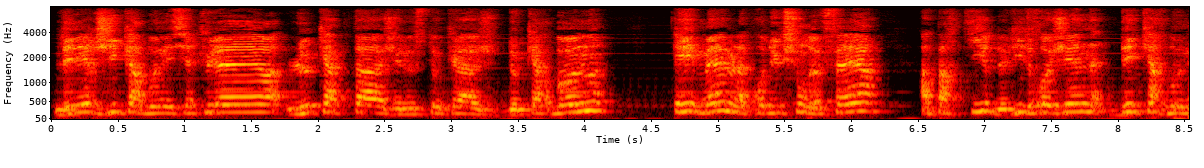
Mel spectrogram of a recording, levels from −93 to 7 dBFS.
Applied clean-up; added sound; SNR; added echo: neural separator model SepFormer DNS4.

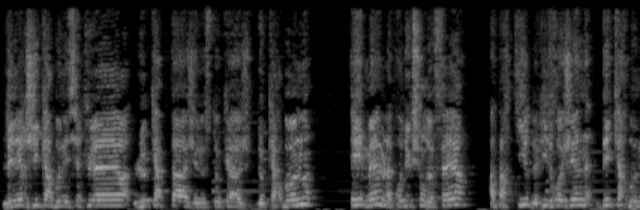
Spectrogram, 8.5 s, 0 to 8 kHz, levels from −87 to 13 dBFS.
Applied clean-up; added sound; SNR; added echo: classical method WPE with log-MMSE.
